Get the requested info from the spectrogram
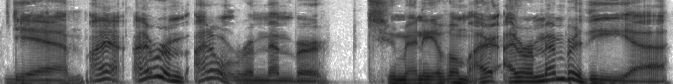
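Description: Laid-back man in his thirties, lowish voice. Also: wildly swooping pitch, moderate pace, a bit bright, no echo, clean studio sound. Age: 30s. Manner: laid-back, short agreeing replies. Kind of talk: casual chat.

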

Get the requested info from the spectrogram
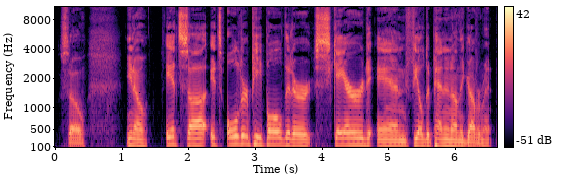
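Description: A man's voice: medium pitch, measured pace, smooth, no echo, studio quality. A man in his fifties talking in a casual chat, opinionated and rambling, with many fillers and restarts. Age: 50s.

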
